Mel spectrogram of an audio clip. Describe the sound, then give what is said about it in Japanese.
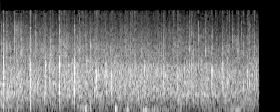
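A crowd applauds steadily for about four seconds, a dense patter of many hands clapping at once, even in loudness, then it cuts off abruptly. The audience is at a public recording of the radio show Inazuma Rock Radio, applauding a guest after an interview. “皆さん拍手を。”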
